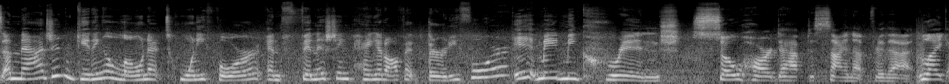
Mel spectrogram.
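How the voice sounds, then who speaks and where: Young woman, late 20s, bubbly casual eating-vlog host, medium pitch, noticeable noise in the recording. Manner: bubbly, giggly, informal. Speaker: vlogger and mukbang host.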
